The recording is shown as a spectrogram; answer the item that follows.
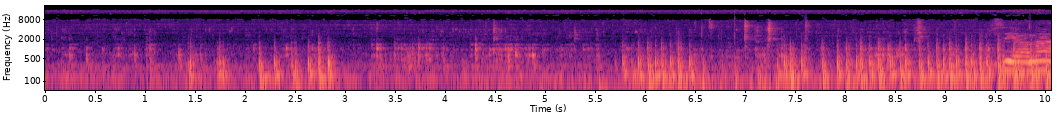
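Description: Wet hands pressing and patting raw kibbeh mixture flat into a glass baking dish: a run of short, soft pats, with voices talking quietly, louder in the second half.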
